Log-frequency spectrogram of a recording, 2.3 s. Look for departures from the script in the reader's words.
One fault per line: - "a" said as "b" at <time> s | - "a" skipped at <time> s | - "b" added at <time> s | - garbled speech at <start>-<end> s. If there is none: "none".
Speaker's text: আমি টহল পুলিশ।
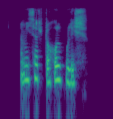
- "স্যার" added at 0.6 s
